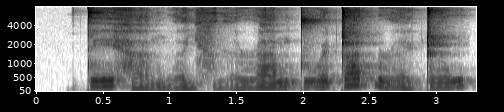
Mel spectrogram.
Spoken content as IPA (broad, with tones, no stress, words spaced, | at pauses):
t̪e˧ha˨˩˨m wə˨˩jfɨ˨˩˨ə̯ɹa˧˥m t̪u˧ə̯ʈa˦˥t̚ ɹə˨˩˦jʈə˧˥w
